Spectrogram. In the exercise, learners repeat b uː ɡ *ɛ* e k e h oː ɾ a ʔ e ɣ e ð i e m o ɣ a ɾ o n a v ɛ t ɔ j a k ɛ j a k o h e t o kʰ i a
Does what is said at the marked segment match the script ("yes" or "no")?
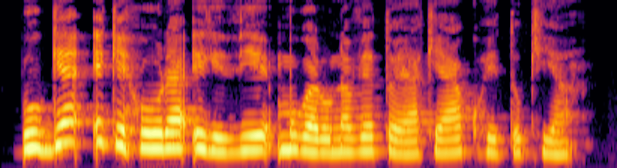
yes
